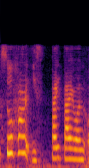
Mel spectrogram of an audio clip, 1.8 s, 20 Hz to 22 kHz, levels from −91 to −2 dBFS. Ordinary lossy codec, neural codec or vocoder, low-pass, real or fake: none; codec, 16 kHz, 1.1 kbps, Voila-Tokenizer; 7.2 kHz; fake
